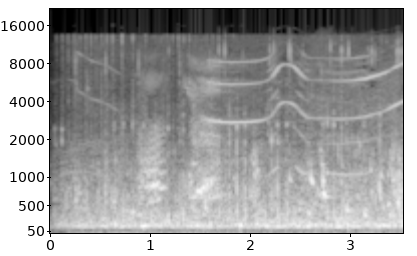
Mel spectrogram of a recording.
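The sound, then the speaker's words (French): Dolphin whistles rise and fall in long, high-pitched sweeping tones over a steady underwater hiss, with a scatter of rapid clicks running through the whole stretch. “Dauphin Le dauphin. Ah, très bonne réponse”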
